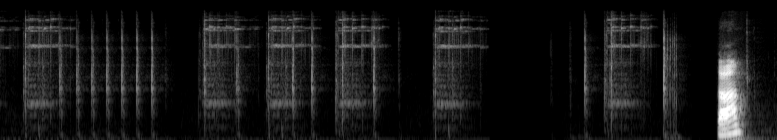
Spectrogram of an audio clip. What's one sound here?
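Short electronic menu beeps and clicks sound in quick bursts.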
